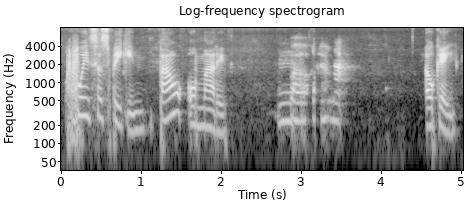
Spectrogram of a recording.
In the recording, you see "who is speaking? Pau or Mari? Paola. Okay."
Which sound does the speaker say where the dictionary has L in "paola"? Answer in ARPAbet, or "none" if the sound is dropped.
none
